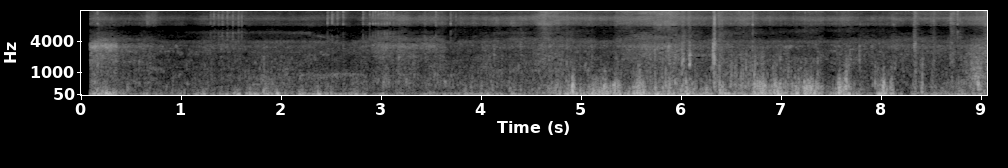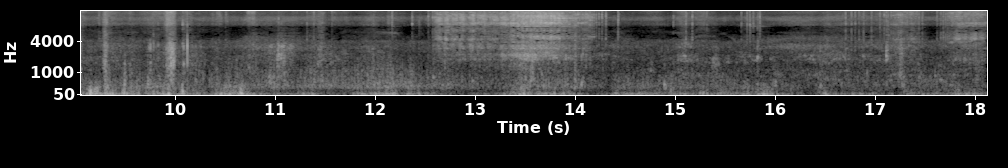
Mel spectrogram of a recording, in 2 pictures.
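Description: Wind buffeting the microphone on an open boat, an uneven low rumble over choppy water, while an angler fights a fish on a bent rod. A few sharp clicks from the tackle are heard, and a short hiss comes a little past two-thirds of the way through.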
